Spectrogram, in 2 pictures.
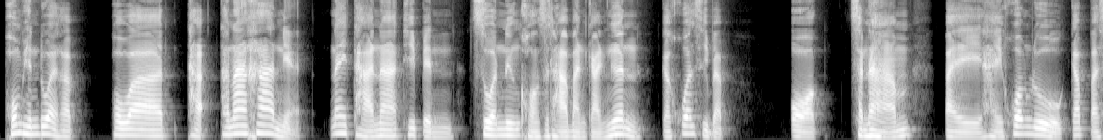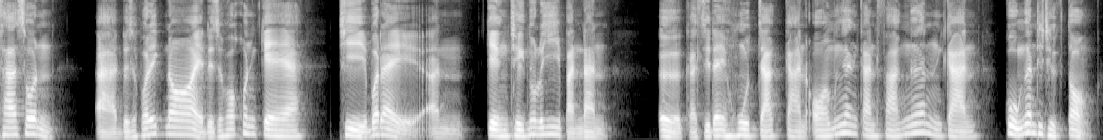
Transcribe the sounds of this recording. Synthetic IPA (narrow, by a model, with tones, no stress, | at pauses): pʰo˨˦mɦe˨˦ndu˥˩əjkʰa˦˧p̚ʰːɔ˧waː˧t̪ʰa˧t̪ʰa˧naː˧˥˨kʰaː˧˥˨nːi˧˩ɐ | na˧˥˩jt̪ʰaː˨˦na˧˥ʔt̪ʰiː˧˩pe˨˩n | su˨˧˩ənːɯ˧ŋkʰɔː˨˦ŋsa˧t̪ʰaː˨˦ba˨˩nkaː˨˩nŋɤ˧˥˨nka˧˩kʰu˧˥˩ənsi˧˦bɛː˨˩p̚ | ʔɔː˨˩k̚ | sa˧naː˨˦m | pa˨˩jɦa˨˩jkʰu˧˥˩əmduː˧˩ka˧˥pːa˧saː˧˨so˧˥˨n | ʔaː˨˧˩doː˨˩jsʰa˧pʰɔ˧˥de˧˥k̚nɔː˧˥˩jdoː˨˩jsʰa˧pʰʔkʰo˧˥˨nkɛː˧ | t̪ʰiː˧˩bɔː˧˦ɾa˧˥˩jʔa̰˨˩n | ke˧ŋt̪ʰe˦˥k̚no˧˨o˧˦jiː˧˩˨paː˨nda˧˩n | ʔɤː˧ka˧˩si˧˦da˧˥˩jɦuː˧˩t͡ɕa˧˦kːaː˨nʔɔː˨˧mŋɤ˧˥˨nkaː˨nfaː˧˩k̚ŋɤ˧˥˨nkaː˨n | kuː˧˩ŋɤ˧˥˨nt̪ʰiː˧t̪ʰɯː˨˩k̚t̪ɔ˧˥˩ŋ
